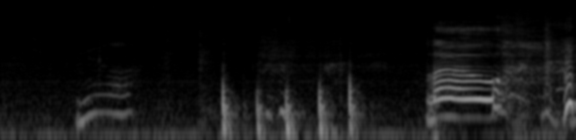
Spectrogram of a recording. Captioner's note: knocking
